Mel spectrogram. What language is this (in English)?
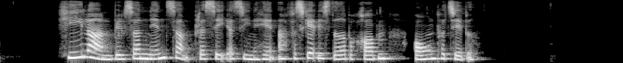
Danish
